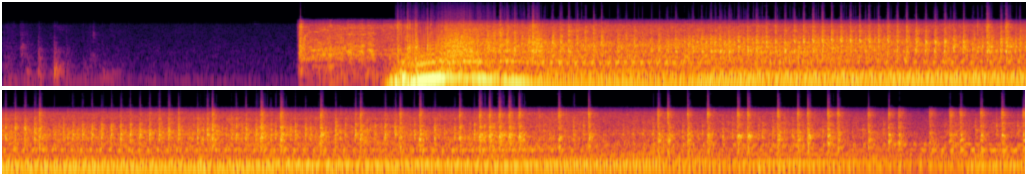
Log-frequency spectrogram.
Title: spun bearing.AVI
